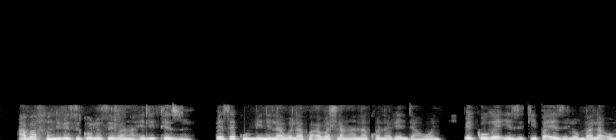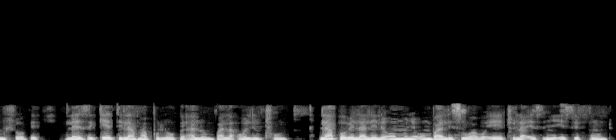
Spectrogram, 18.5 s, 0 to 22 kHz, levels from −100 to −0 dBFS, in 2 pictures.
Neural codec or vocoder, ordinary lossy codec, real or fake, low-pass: none; AAC, 24 kbps; real; 5.4 kHz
